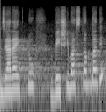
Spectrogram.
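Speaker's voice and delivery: plain reading voice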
